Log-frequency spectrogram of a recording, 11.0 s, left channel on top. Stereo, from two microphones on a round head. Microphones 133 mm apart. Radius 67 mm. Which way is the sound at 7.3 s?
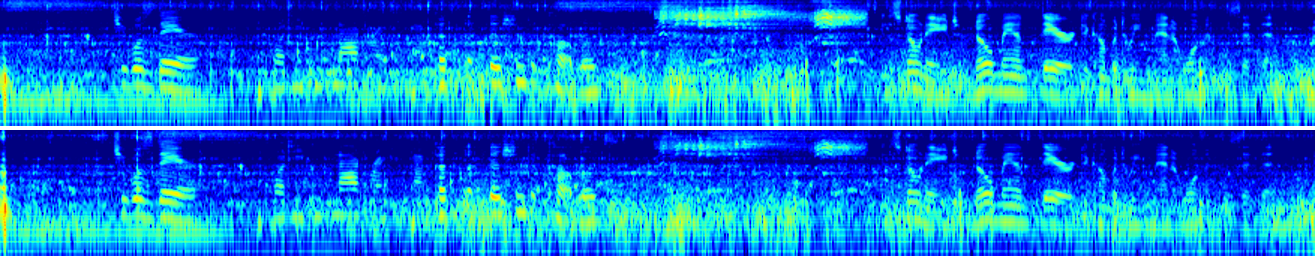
20° left (ahead or behind).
